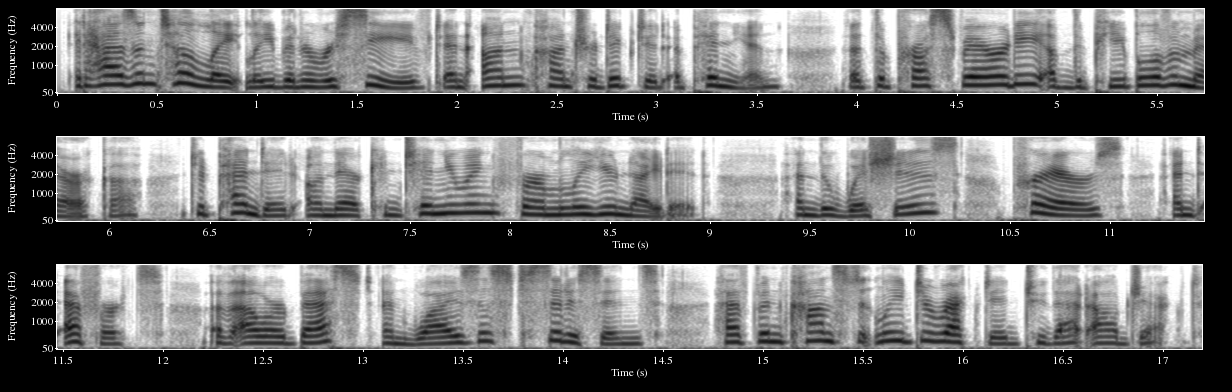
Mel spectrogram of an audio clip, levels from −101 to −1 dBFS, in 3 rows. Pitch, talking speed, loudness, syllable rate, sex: 245 Hz, 150 wpm, -17 LUFS, 5.2 syllables/s, female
